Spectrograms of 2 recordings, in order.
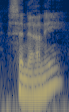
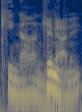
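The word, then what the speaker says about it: Cynane: his name wrong too sanani actually i i think in greek it would be kinani that's right um have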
